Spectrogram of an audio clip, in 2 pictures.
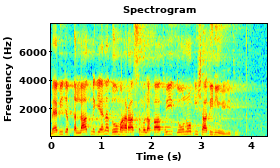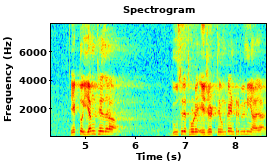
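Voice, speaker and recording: Noticeable background noise is present. Over it, a man talks with a high voice. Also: ordinary pitch variation. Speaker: Islamic preacher. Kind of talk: religious sermon (bayan) to an audience. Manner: animated, storytelling.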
